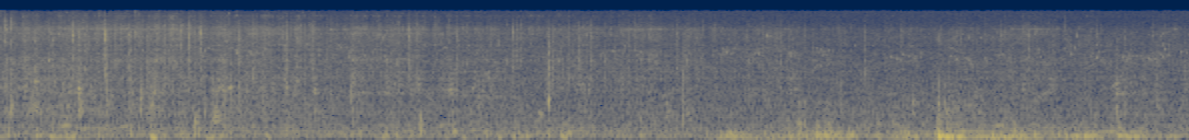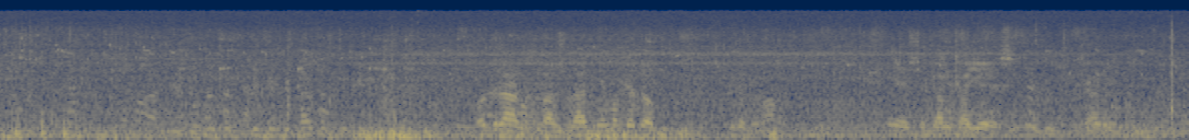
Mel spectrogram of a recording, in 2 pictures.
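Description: A horse's hooves thud softly on grass at a trot.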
